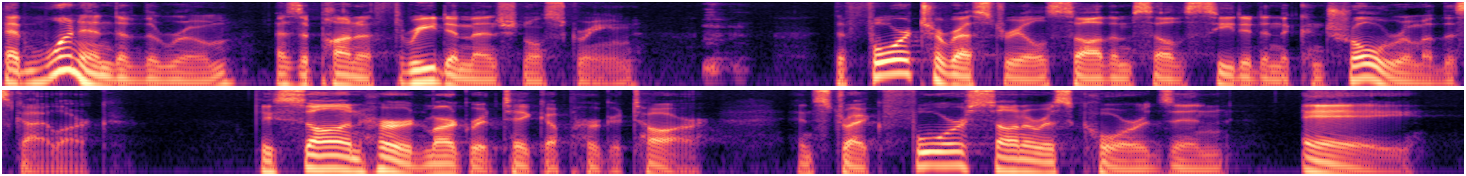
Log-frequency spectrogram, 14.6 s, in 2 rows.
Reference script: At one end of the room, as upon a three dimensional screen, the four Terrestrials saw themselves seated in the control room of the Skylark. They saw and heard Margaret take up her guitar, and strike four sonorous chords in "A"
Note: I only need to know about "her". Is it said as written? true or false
true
